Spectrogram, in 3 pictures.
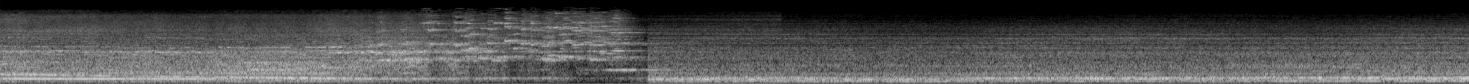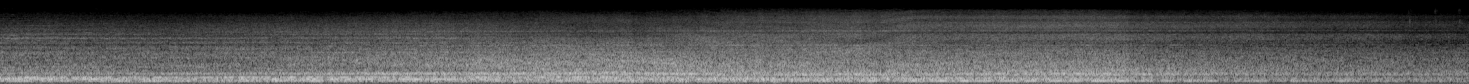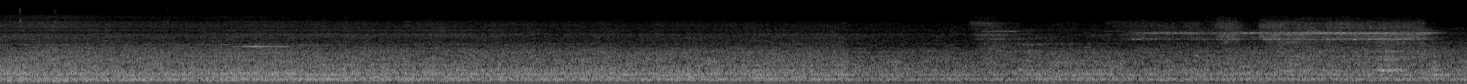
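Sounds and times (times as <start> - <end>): train rolling past: 0.0 - 44.0.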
